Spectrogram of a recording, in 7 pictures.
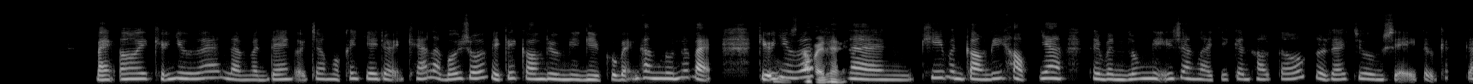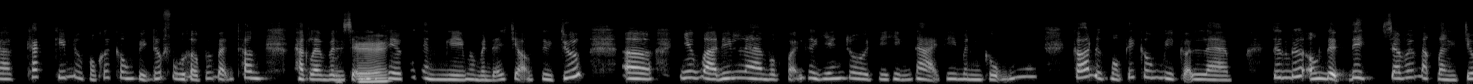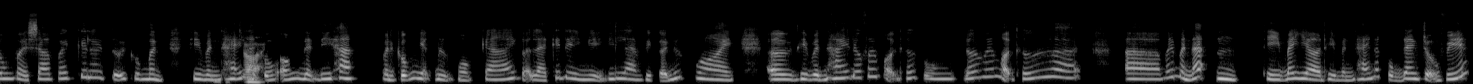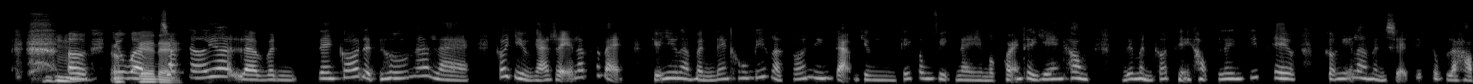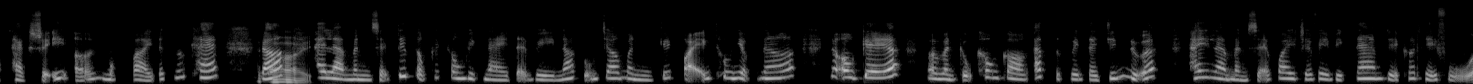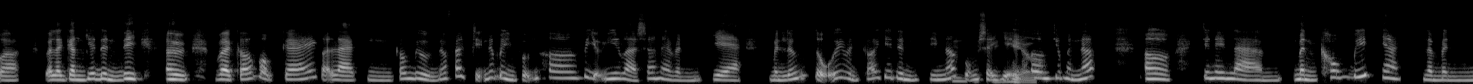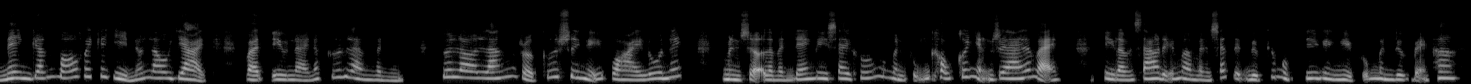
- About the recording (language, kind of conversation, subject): Vietnamese, advice, Làm sao để xác định mục tiêu nghề nghiệp phù hợp với mình?
- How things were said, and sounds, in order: tapping; laughing while speaking: "Ừm"; chuckle; other background noise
